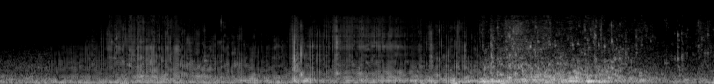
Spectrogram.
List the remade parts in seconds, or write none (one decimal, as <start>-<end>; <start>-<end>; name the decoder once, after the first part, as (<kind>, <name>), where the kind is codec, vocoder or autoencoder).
0.5-4.8 (vocoder, BigVGAN v2)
